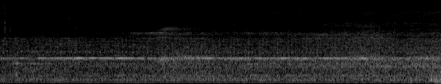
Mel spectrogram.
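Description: Class 144 Pacer diesel multiple unit approaching in the distance: a steady rush of running noise that slowly grows louder, with a thin steady high tone running through it.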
